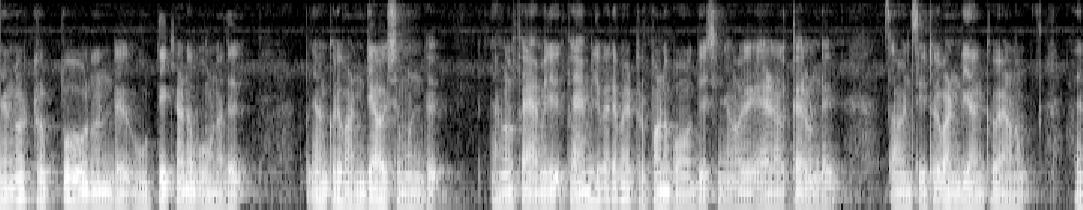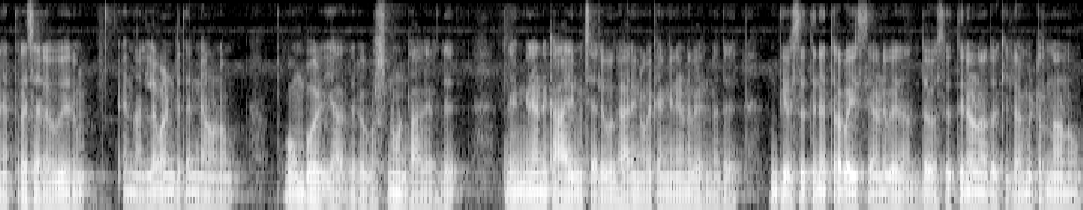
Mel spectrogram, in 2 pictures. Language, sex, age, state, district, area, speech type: Malayalam, male, 18-30, Kerala, Malappuram, rural, spontaneous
